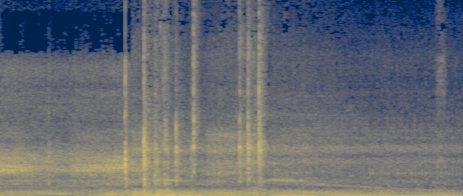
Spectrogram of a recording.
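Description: Nissan Patrol's engine running low and steady while pushed against the car, with a cluster of sharp cracks and clicks about a second in.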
